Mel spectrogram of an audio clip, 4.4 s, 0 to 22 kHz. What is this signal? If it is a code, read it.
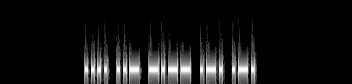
Morse code, heard as a keyed tone, about 30 wpm, 700 Hz. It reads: HUYRR
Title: Code Groups - 5 Letters - 30wpm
